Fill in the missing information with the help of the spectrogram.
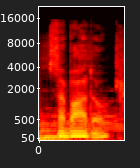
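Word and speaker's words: sábado: to last syllable tono sabado Saturday ends in a vowel but the accent mark indicates stress on the first syllable s see how accent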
